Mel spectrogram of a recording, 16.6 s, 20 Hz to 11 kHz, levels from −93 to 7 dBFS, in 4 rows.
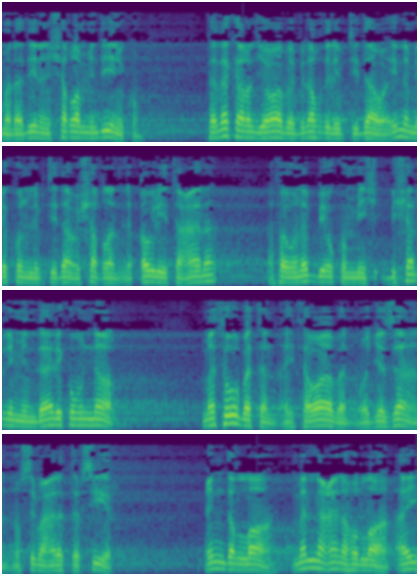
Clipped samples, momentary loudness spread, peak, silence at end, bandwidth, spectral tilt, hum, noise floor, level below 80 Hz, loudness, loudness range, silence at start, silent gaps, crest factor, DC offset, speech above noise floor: under 0.1%; 7 LU; 0 dBFS; 0 s; 8.8 kHz; -5.5 dB/octave; none; -43 dBFS; -56 dBFS; -17 LUFS; 2 LU; 0 s; none; 16 dB; under 0.1%; 27 dB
